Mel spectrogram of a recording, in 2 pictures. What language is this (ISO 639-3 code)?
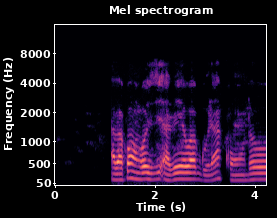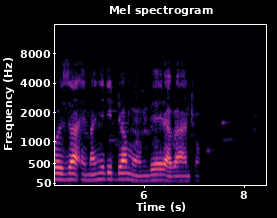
lug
